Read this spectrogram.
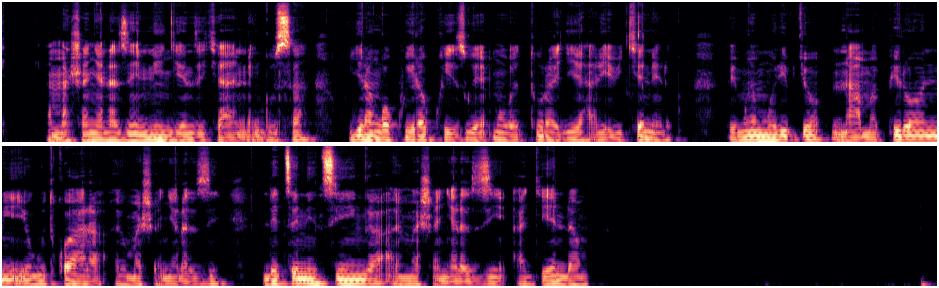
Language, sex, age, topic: Kinyarwanda, male, 18-24, government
